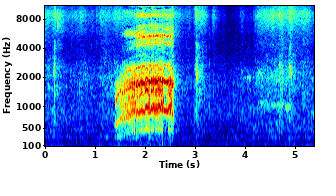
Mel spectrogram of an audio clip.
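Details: Female red junglefowl call used as a lure to attract males: one harsh, buzzy, slightly rising note lasting about a second, followed by faint short notes and soft rustling.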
